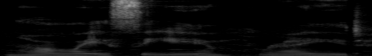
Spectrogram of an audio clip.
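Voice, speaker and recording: A young woman doing casual, chatty reaction commentary as she plays a game, very expressive. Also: mid-range voice, very slow. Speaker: gaming streamer. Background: soft game music.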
